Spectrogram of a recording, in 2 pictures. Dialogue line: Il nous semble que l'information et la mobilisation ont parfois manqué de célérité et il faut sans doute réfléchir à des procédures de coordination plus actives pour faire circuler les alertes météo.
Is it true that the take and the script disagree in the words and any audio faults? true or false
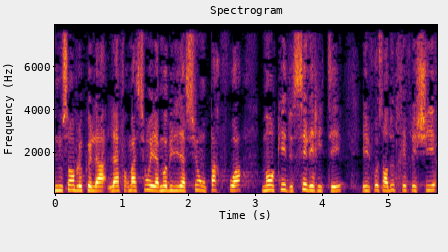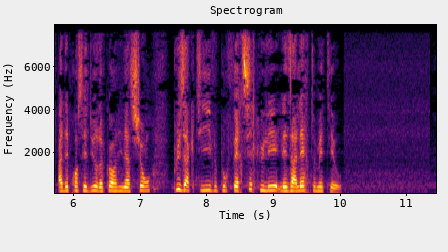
false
